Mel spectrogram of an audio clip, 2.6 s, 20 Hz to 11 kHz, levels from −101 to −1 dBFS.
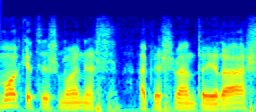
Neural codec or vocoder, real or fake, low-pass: codec, 16 kHz, 16 kbps, FunCodec, trained on Chinese and English, 50 frames a second; fake; 7.2 kHz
